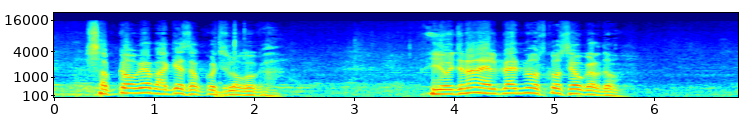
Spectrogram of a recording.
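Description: A man speaks with animation into a microphone over a loudspeaker, in a large echoing hall.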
